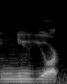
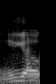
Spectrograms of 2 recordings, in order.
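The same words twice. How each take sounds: First: The word is said fully and carefully. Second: The word is said quickly and clipped short. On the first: "I don't say New York" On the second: "I cut it sleep and I say it fast"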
